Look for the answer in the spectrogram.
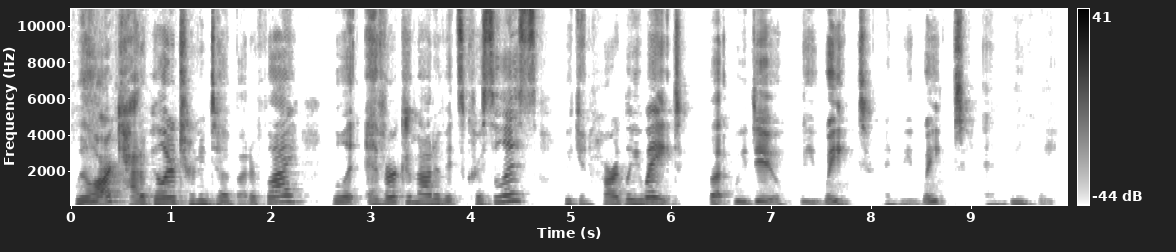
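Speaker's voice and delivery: put-on gentle storybook narration for kids; picture book reading. A narrator's reading. Teacher reading to her class, storybook voice. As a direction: read it like story time on the rug.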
